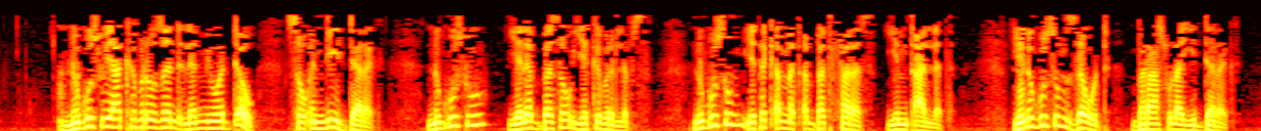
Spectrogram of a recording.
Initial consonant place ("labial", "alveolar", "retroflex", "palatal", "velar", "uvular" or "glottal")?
alveolar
